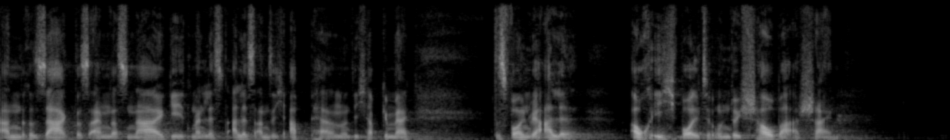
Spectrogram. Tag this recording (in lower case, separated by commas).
speech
